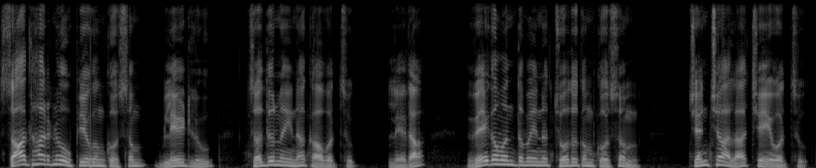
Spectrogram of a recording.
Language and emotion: Telugu, neutral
